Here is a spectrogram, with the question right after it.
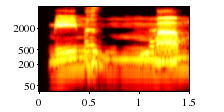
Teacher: Azlamu mim mam. Nah, ini mimnya ada tasdidnya dibaca gunnah atau mendengung ditahan 2 harokat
